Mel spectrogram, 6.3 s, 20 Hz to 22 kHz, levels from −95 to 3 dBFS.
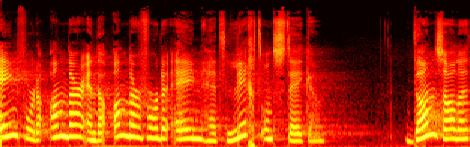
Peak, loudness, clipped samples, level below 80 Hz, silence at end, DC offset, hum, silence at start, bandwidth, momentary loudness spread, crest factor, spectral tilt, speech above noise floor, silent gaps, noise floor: -2 dBFS; -18 LUFS; under 0.1%; -42 dBFS; 0 s; under 0.1%; none; 0 s; 16.5 kHz; 9 LU; 16 dB; -4.5 dB/octave; 38 dB; none; -56 dBFS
